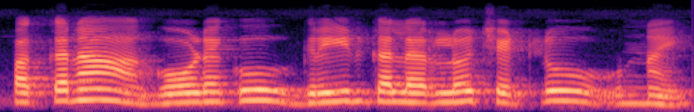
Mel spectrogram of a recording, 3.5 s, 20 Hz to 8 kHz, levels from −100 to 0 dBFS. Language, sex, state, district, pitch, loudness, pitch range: Telugu, female, Andhra Pradesh, Sri Satya Sai, 215 Hz, -16 LUFS, 200-230 Hz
